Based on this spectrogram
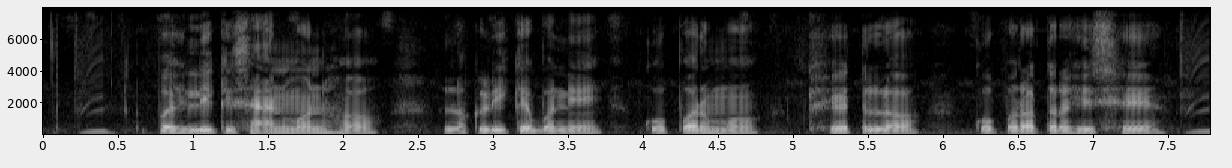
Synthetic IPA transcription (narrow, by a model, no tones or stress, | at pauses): pəɦilikisanmənɦə | ləkɽikebəne | kopəɾme | kʰet̪lə | kopɾət̪ɾəɦit͡ʃɦe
